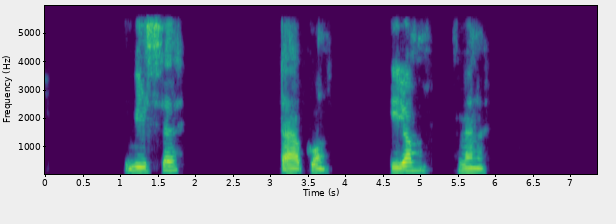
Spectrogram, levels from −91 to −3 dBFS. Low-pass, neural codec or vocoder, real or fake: 5.4 kHz; vocoder, 44.1 kHz, 128 mel bands, Pupu-Vocoder; fake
